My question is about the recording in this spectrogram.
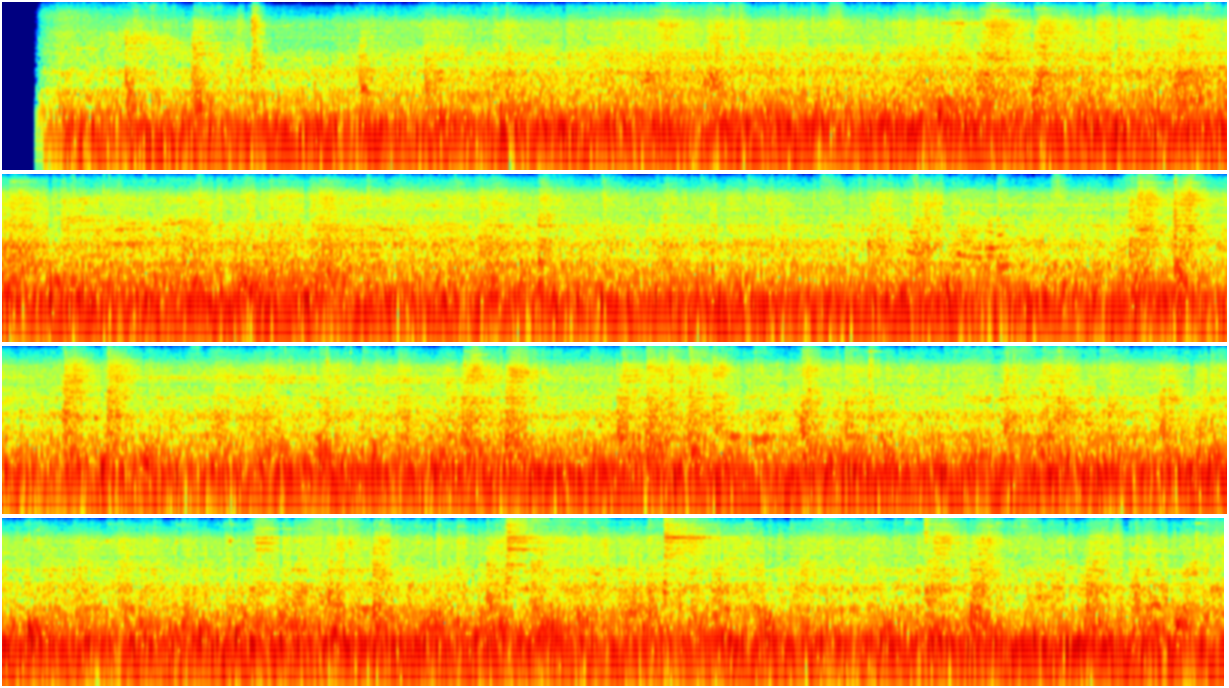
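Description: Passenger train running, heard from the open doorway of a moving coach: a steady rumble of wheels on rail with scattered sharp clicks over the rail joints.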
